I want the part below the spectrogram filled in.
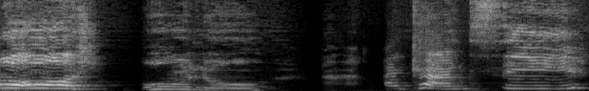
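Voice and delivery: put-on British accent. In an improvised scene, the lights go out; speak in a british accent. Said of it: "you're British".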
